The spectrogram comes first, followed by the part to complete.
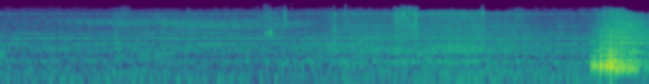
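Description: Quiet outdoor background: a low steady rumble with a few faint steady tones and scattered faint ticks.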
